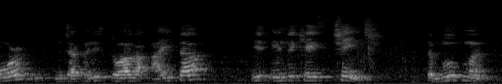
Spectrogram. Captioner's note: speaking japanese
